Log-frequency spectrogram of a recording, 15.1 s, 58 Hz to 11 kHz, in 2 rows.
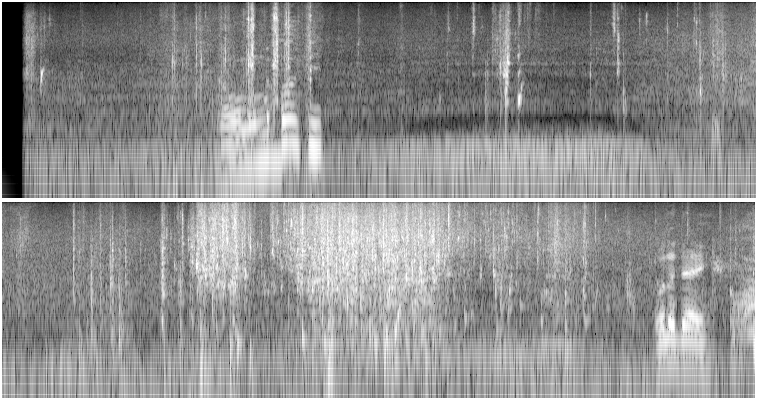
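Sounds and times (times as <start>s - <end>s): water splashing and sloshing: 0.2s - 0.8s, 3.6s - 15.0s
steady low rumble: 0.2s - 15.0s.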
